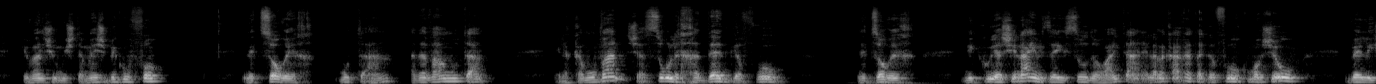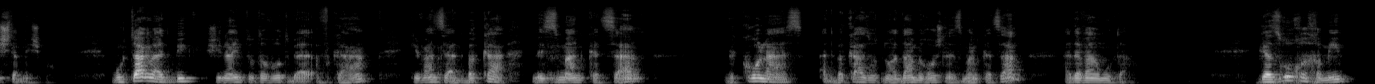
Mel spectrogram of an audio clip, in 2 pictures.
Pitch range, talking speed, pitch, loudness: 100-140 Hz, 105 wpm, 110 Hz, -28 LUFS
